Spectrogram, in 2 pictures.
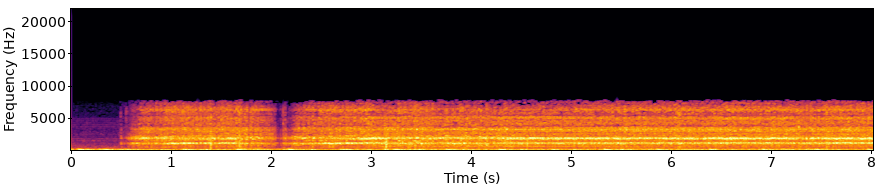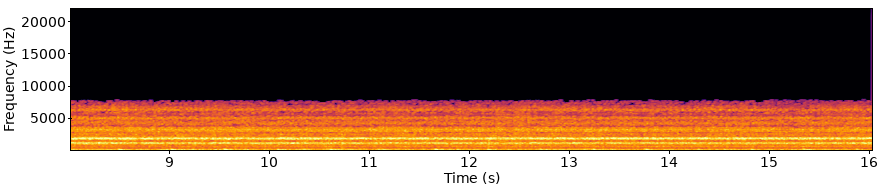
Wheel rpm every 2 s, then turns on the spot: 70, 130, 160, 160, 160, 160, 160, 160.
none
